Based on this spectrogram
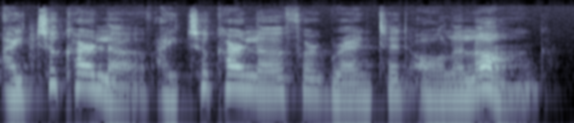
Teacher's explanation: essa palavra our, nosso, nossa, nossos, nossas, acaba ficando reduzida ao som da letra R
